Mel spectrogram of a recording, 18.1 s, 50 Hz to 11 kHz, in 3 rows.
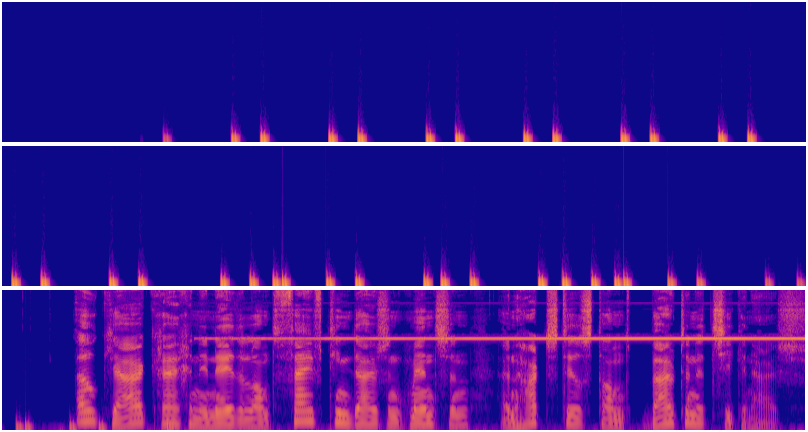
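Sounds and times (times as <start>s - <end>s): heartbeat thumps: 1.2s - 13.5s.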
